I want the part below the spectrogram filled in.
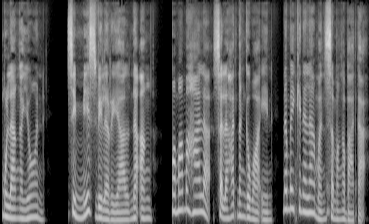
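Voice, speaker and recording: A woman's voice: sits low, big pitch swings, moderate pace, dark tone, no room sound, studio quality. A woman with a Filipino accent voicing a troubled, self-doubting wealthy father in an audiobook, terse, hesitant and resigned. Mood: avoidant, stern. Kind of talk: audiobook character dialogue.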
